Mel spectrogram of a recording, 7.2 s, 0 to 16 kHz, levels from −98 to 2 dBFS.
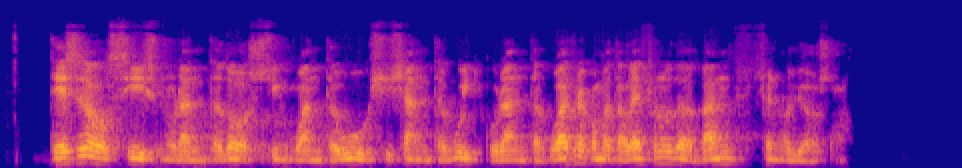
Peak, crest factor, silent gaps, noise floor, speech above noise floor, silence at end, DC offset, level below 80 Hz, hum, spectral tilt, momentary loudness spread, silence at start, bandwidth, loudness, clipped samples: -4 dBFS; 20 dB; none; under -90 dBFS; over 67 dB; 0.9 s; under 0.1%; -74 dBFS; none; -5 dB/octave; 11 LU; 0.4 s; 9.4 kHz; -23 LUFS; under 0.1%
